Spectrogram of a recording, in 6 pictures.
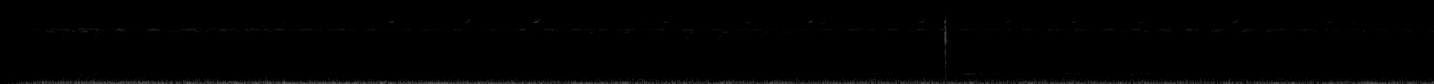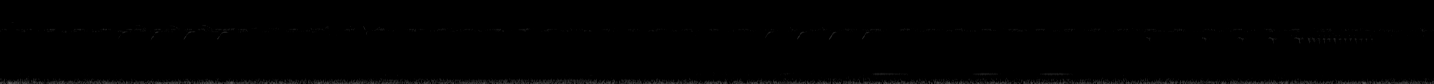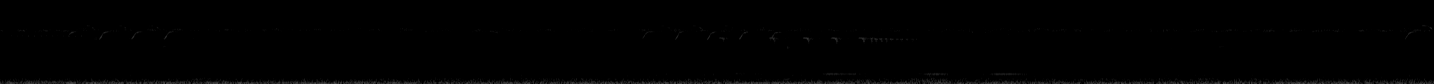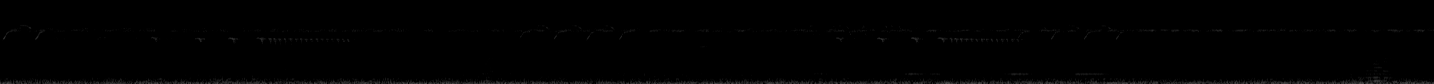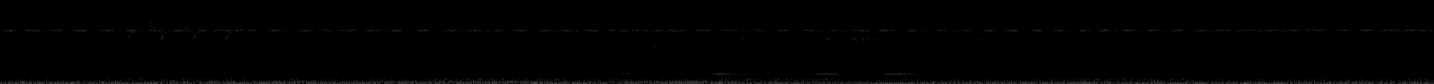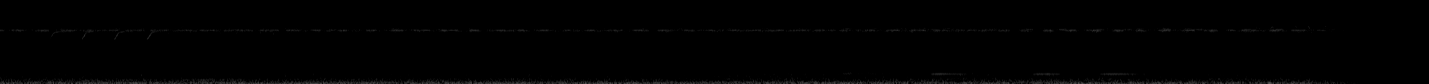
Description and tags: Frogs and birds near a small marshy area. Recorded during the day with a Rode NT3 and ZOOM H6.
